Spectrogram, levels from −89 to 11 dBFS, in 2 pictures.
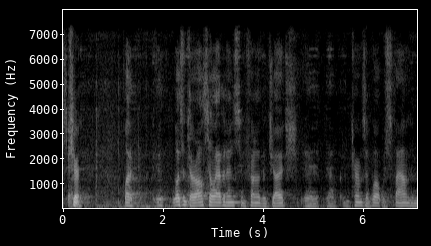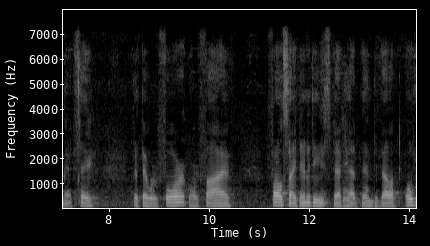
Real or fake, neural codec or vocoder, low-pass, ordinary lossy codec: fake; codec, 44.1 kHz, 3.4 kbps, Pupu-Codec; 7.2 kHz; AAC, 48 kbps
